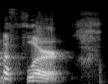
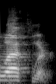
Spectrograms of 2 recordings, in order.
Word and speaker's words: Leffler: Sean LaFleur. Rod. Now, Sean LaFleur is going to be where tomorrow? Ted? With your fight gear? Sean Leffler? Yeah. I said it wrong. Sean Leffler.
